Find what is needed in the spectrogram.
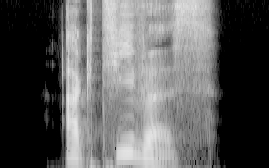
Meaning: strong/mixed nominative/accusative neuter singular of aktiv
- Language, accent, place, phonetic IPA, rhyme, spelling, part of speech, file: German, Germany, Berlin, [akˈtiːvəs], -iːvəs, aktives, adjective, De-aktives.ogg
